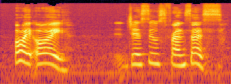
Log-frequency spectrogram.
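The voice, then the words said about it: French spoken with English accent. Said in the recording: “I don't think you are French. Your accent sounds too English.”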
